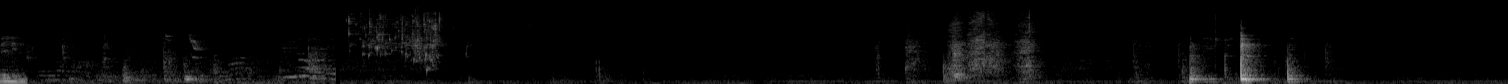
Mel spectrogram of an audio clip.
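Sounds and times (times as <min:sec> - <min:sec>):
rasping scrape: 0:09.1 - 0:10.5.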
